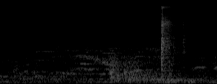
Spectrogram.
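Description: Crisp deep-fried pakwan topped with dal cracking as it is broken apart by hand, with one sharp crack near the end.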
